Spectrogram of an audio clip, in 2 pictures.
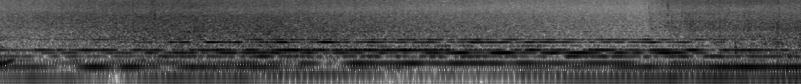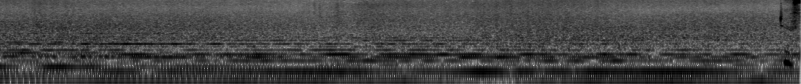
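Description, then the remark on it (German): A steady, continuous rush of ocean surf fills the scene at an even volume, with soft sustained low tones humming beneath it and no voices. “Du lässt deine Augen zufallen und hörst dem Rauschen des Meeres zu.”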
